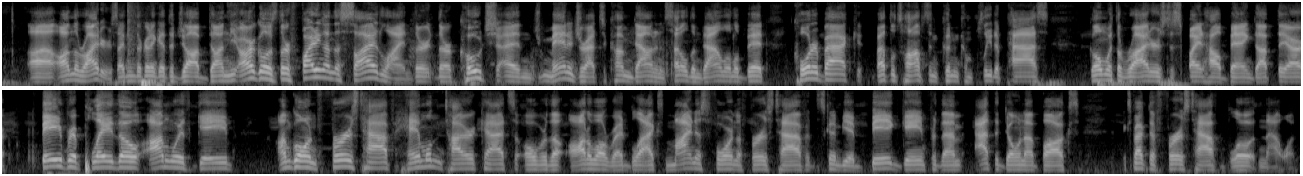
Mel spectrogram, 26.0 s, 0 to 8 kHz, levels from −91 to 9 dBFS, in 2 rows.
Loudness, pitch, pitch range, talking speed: -29 LUFS, 125 Hz, 115-145 Hz, 225 wpm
